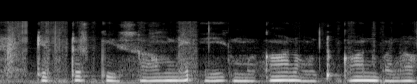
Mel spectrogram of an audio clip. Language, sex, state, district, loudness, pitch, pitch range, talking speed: Hindi, female, Madhya Pradesh, Katni, -16 LUFS, 175 Hz, 165-185 Hz, 115 wpm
